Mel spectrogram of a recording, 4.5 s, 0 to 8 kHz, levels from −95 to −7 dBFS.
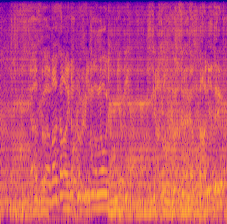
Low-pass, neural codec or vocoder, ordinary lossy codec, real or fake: none; codec, 16 kHz, 4 kbps, X-Codec, WavLM features, trained on Multilingual LibriSpeech; none; fake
